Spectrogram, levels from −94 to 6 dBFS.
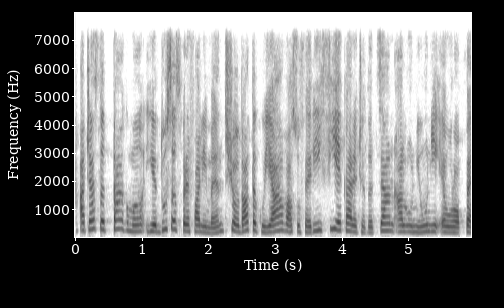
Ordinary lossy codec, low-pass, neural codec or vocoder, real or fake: none; 7.2 kHz; vocoder, 22.05 kHz, 80 mel bands, HiFi-GAN; fake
